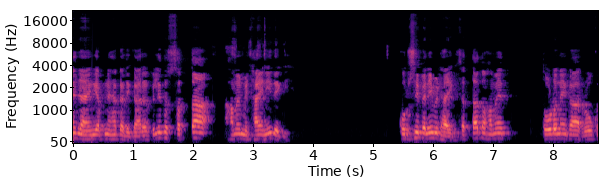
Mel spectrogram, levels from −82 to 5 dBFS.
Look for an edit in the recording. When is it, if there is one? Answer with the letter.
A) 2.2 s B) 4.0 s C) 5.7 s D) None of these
D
